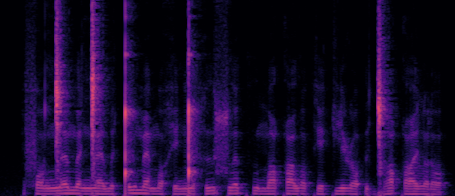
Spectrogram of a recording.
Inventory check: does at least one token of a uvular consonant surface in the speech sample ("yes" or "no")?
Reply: yes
